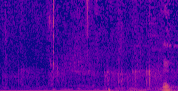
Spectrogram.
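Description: Steady low electrical hum in the sound system of a large hall, with faint voices in the background and one sharp click about one and a half seconds in.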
